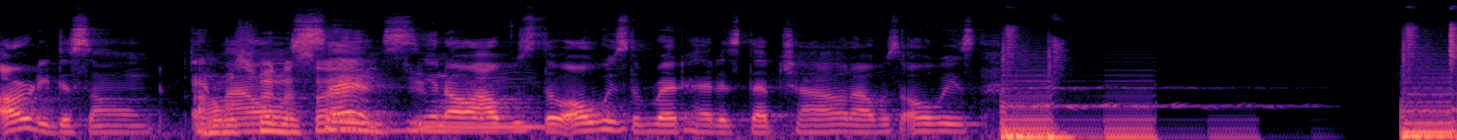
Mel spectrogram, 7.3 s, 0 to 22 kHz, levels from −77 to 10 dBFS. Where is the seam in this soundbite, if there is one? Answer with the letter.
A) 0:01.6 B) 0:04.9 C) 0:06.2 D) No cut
B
